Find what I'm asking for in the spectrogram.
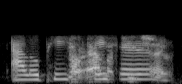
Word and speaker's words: alopecia: I think it is alopecia or alopecia.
